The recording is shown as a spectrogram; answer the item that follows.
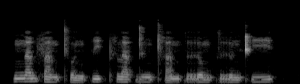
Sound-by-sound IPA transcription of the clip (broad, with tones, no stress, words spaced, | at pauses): na˥˩wfa˧mtʰo˩˦n pi˦˥ʔpʰla˦˥p̚dɯ˧ŋ tʰa˩˦mpro˧m kru˧nkʰiː˦˥t̚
